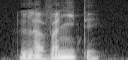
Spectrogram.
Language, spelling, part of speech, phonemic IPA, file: French, vanité, noun, /va.ni.te/, Fr-vanité.ogg
- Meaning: 1. futility, pointlessness 2. vanity (excessive pride) 3. vanitas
